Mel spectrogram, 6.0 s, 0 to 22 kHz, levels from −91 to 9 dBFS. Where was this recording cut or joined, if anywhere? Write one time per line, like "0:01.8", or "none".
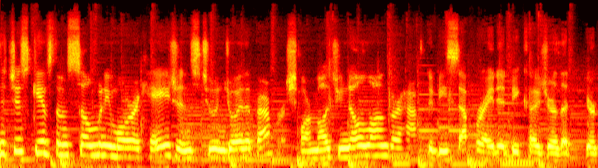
0:02.9

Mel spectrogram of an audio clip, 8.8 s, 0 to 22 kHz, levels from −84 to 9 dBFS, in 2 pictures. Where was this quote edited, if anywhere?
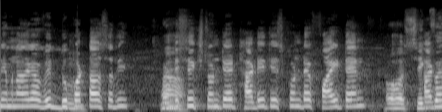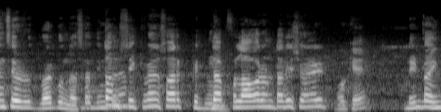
none

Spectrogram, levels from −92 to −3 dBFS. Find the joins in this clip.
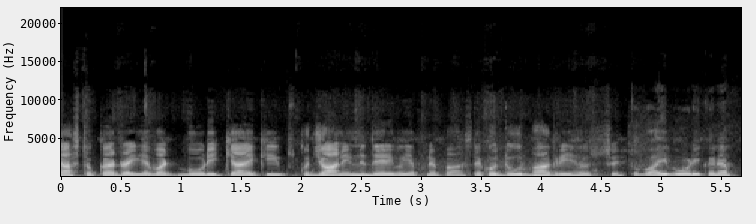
none

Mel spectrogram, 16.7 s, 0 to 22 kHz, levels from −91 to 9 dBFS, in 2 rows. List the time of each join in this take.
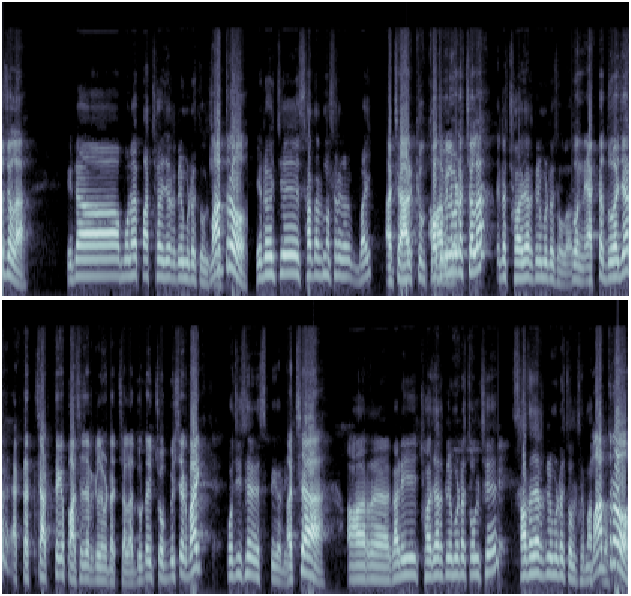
0:03.3
0:07.6
0:11.2
0:15.0

